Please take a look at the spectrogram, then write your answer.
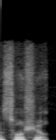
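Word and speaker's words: Saussure: थे फना डी सोशो अब इसे कुछ लोग ससुर के तौर पर प्रोनाउंस करते हैं लेकिन आई pronounce it एज अ सोशो उनका कहना था कि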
